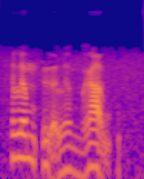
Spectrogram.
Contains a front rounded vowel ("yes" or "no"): no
